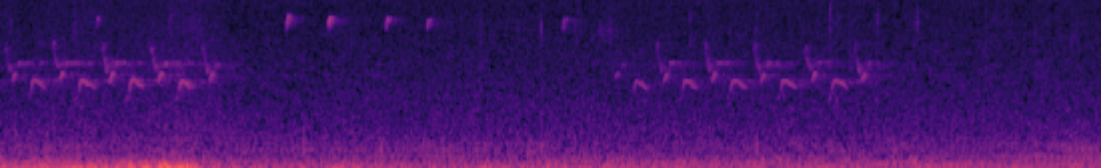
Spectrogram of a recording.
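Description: Faint songbird song: a quick run of about eight repeated slurred notes, sung twice about four seconds apart, with a few thin high chips between. A low rumble, likely wind, is heard in the first second or so.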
